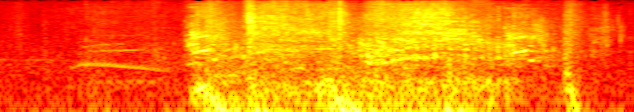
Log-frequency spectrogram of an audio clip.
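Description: Magic blasts crackle and burst during a fight.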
